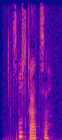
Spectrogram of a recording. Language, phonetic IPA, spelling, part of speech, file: Russian, [spʊˈskat͡sːə], спускаться, verb, Ru-спускаться.ogg
- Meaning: 1. to descend, to go down 2. to go with the stream, to go down stream 3. passive of спуска́ть (spuskátʹ)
